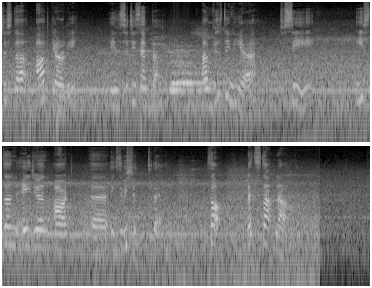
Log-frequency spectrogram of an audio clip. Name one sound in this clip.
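A woman talks calmly and cheerfully close to a microphone, outdoors.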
